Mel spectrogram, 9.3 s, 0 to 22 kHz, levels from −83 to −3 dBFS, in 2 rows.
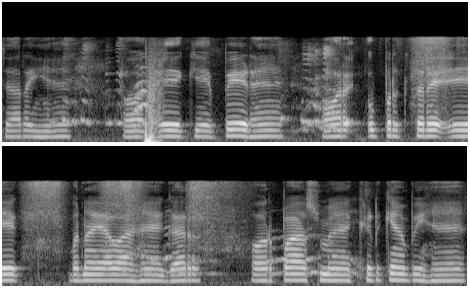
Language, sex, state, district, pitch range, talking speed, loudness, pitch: Hindi, female, Rajasthan, Bikaner, 165-180 Hz, 150 wpm, -20 LUFS, 170 Hz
